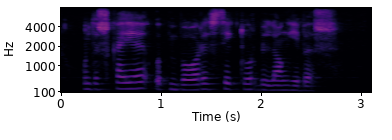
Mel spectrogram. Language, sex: Afrikaans, female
